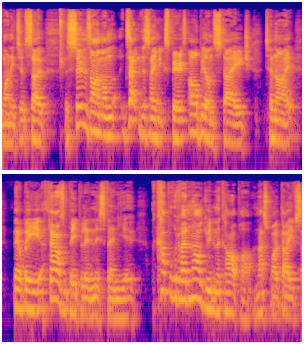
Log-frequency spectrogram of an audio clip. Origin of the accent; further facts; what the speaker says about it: United Kingdom; I'm British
